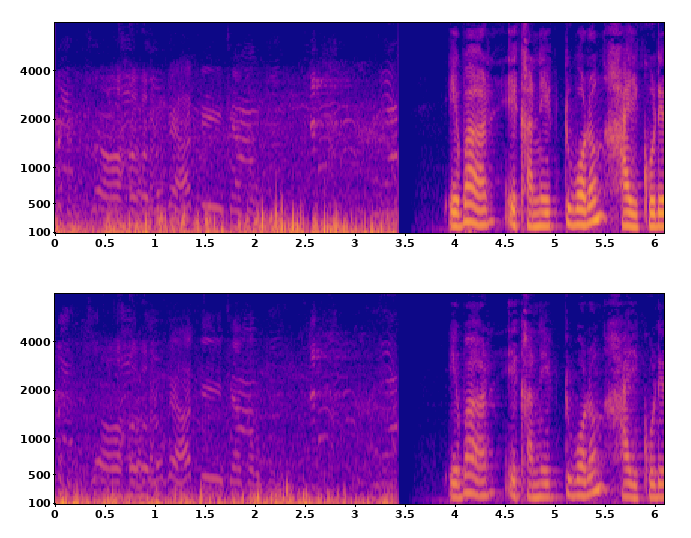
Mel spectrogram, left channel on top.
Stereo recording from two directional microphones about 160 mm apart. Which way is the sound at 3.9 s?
55° left (ahead or behind).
